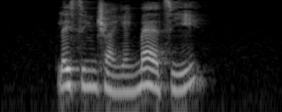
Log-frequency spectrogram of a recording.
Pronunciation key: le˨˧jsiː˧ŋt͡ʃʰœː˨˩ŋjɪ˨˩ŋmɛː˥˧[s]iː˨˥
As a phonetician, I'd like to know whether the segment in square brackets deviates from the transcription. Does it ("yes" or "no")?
yes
